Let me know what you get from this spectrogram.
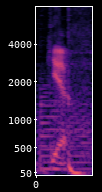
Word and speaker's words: GIF: And PSA, it is pronounced GIF.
